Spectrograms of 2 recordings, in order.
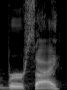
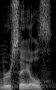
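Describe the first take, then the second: First: It is said the standard, usual way. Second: It is said the local Missouri way. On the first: The speaker calls it right. "If you look at Versailles" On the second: The speaker calls it wrong. "we call it Versailles"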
